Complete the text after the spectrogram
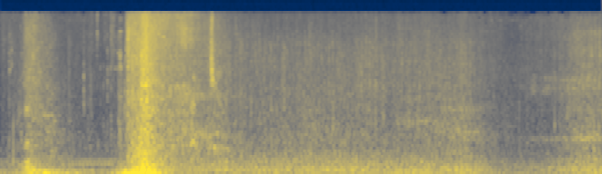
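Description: Heavy footsteps thud on rough ground.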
